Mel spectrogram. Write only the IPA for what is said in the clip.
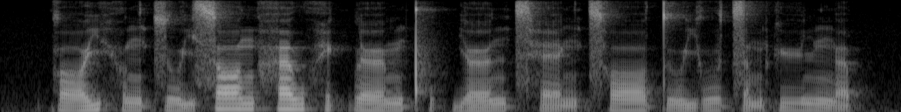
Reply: k ɔː˨˥ j h ʊ˨ ŋ t͡s uː˨˩ j s ɔː˥ n h ɐ˥ w h ɪ˧ k̚ l œː˨ m kʷʰ ɪ˨ k̚ j œː˨˧ n t͡sʰ ɛː˨˩ ŋ t͡sʰ ɔː˧ t̪ uː˨ j uː˧ t͡s ɐ˨˩ m k yː˧ n ŋ ɐ˨ p̚

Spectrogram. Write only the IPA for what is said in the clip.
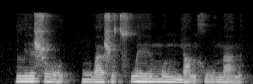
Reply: l i˥ ʂ o˥˩ ʊ̯ | m w ä˥˩ ʂ u˩ t͡sʰ w e˥ ɪ̯ m ʊ˥ ŋ m j ɑ˨ ŋ x u˧˥ n̪ a˥˩ n

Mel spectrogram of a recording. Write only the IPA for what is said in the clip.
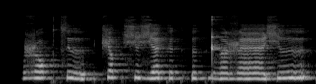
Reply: ʐ ɔ k t͡s ɨ | t͡ʃ ʌ k ɕ ə ʑ ɛ k ɛ k ʔ ɨ k ɖʱ əː ʐ ɛː ɕ ɨ

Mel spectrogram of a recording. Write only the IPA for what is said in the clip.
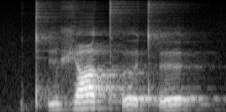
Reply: tʼ y ʒ ɑ tʼ ɵ tʼ ø

